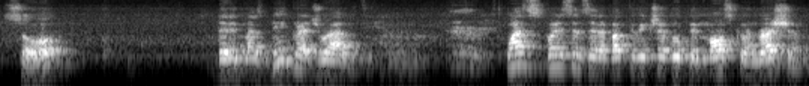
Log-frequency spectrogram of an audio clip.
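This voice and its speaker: A man's voice: a little high, lively intonation, a little slow, pauses often, dull audio. A man teaching a seminar and answering a question. He thinks aloud, restarts phrases, and laughs at his own stories. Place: seminar hall. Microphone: far room mic. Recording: echoey room from far off.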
